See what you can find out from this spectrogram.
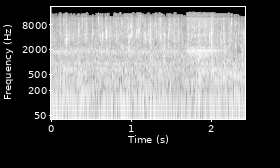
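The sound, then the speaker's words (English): Water running from a tap in a vacant house, a steady, bright rushing hiss that flows on without a break, with slight swells in loudness and no voices. “We have fully functional water.”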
